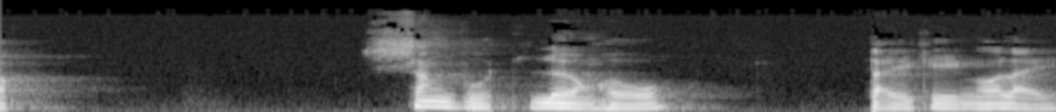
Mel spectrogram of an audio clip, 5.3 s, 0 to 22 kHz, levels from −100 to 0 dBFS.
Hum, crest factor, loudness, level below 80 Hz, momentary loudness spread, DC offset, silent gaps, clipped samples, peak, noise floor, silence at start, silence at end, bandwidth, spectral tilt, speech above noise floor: none; 18 dB; -16 LUFS; -44 dBFS; 15 LU; under 0.1%; none; under 0.1%; 0 dBFS; -65 dBFS; 0 s; 0 s; 15 kHz; -8 dB/octave; 50 dB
